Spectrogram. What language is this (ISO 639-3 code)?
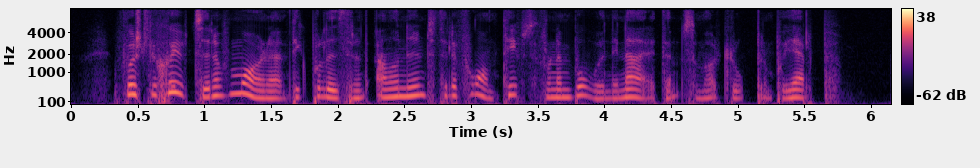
swe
